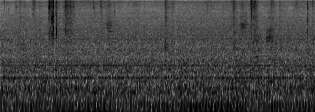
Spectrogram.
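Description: A steady low mechanical hum with a faint constant tone, with a few light clicks from handling things at the table.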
